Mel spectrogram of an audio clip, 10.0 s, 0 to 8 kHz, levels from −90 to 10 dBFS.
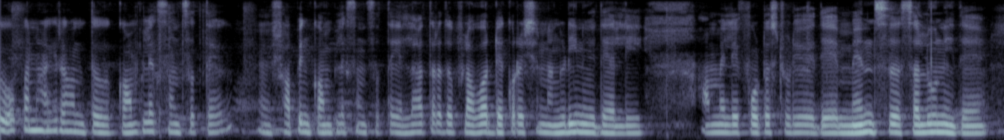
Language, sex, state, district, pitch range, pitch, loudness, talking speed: Kannada, female, Karnataka, Chamarajanagar, 170-180 Hz, 175 Hz, -27 LUFS, 145 wpm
